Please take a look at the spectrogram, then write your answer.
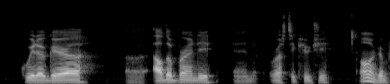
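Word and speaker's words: Rusticucci: Yes, and the next canto, Canto 16, involves Guido Guerra, Aldo Brandy, and Rusty Cucci. Oh, good pronunciation. Hopefully. I know I got Cucci right. Two C's make a ch sound, but anyways, I digress.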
